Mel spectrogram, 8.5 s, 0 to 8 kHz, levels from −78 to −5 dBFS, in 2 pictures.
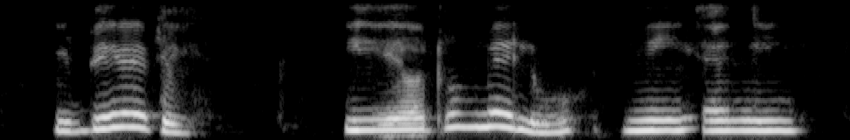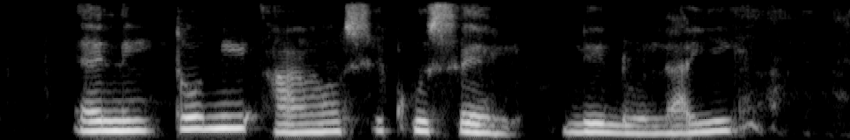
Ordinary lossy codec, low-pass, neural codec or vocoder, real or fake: none; 7.2 kHz; codec, 24 kHz, 3 kbps, HILCodec; fake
